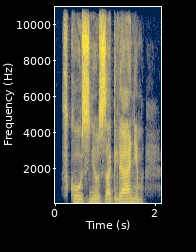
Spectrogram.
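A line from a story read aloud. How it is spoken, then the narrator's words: Hoarse question. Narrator (Russian): хрипло спросил Кирка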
